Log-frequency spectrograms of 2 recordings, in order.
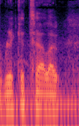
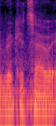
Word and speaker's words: Riccitello: So Riccitello, Mathieu Riccitello it is.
